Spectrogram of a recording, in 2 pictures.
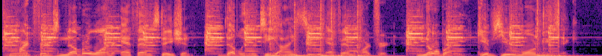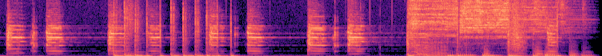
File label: fm air check; wtic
